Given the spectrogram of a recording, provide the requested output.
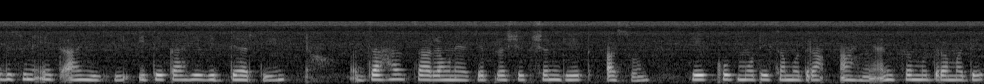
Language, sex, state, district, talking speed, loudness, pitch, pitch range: Marathi, female, Maharashtra, Pune, 120 wpm, -27 LUFS, 215 Hz, 205-220 Hz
